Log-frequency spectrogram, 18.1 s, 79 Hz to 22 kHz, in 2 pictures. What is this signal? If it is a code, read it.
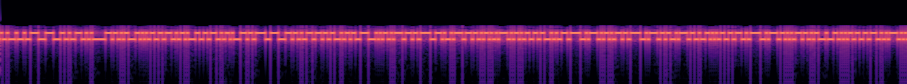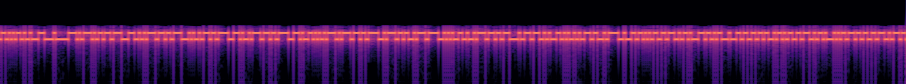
RTTY, about 50 baud. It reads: 1990, BRINGING TO A CLOSE THE DEDICATED TELEPRINTER BUSINESS. ONE OF THE THREE TELETYPE MANUFACTURING BUILDINGS IN
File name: fsk850-50B / teletype-corp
